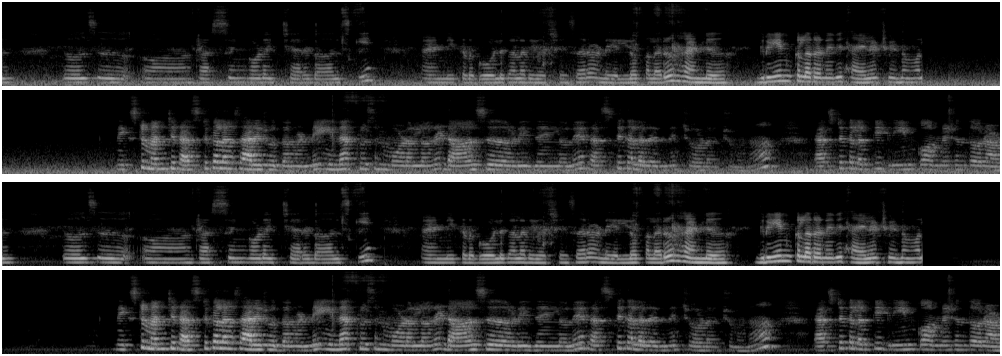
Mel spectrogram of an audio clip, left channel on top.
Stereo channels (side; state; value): left; noise; rumble, 9 dB below the sound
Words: డ్రెస్సింగ్ కూడా ఇచ్చారు డర్ల్స్కి. అండ్ ఇక్కడ గోల్డ్ కలర్ యూజ్ చేశారు and yellow colour and green colour అనేది హైలైట్ చేయడం వల్ల. నెక్స్ట్ మంచి రస్ట్ కలర్ శారీ చూద్దామండి. ఇందాక చూసిన మోడల్లోనే డాల్స్ డిజైన్లోనే రస్ట్ కలర్ అనేది చూడవచ్చు మనం. రస్ట్ కలర్కి గ్రీన్ కాంబినేషన్తో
